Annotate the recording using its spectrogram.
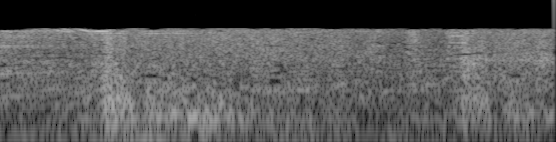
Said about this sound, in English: The paired torpedoes blasted through the conduit, causing a shockwave that rocked the fighter. The glare from the explosion gave Wedge one last glance at the complete destruction of the target.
